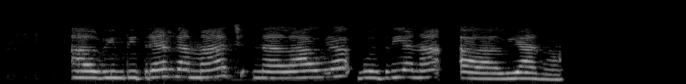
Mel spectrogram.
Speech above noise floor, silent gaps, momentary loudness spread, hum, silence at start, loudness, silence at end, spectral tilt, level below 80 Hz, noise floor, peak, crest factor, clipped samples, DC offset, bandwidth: 38 dB; 4.51-4.58 s; 8 LU; none; 0.7 s; -29 LUFS; 1.25 s; -4 dB/octave; -82 dBFS; -68 dBFS; -14 dBFS; 16 dB; under 0.1%; under 0.1%; 7 kHz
